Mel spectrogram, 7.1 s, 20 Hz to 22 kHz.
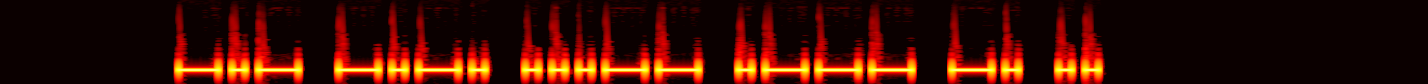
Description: Morse code, heard as a keyed tone, about 18 wpm, 700 Hz. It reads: KC3JNI
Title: Speed Racing - USA 2x3 Call Signs 15wpm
